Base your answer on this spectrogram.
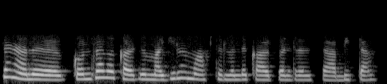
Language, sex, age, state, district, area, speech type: Tamil, female, 18-30, Tamil Nadu, Krishnagiri, rural, conversation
